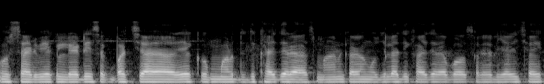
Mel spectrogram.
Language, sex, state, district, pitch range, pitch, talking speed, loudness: Hindi, male, Haryana, Rohtak, 115-120 Hz, 120 Hz, 255 wpm, -18 LUFS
